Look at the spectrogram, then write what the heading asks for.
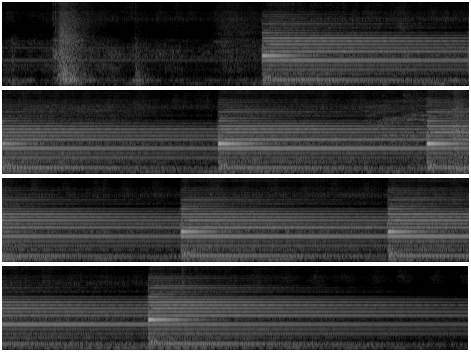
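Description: An auction-haul clock chimes the hour with seven evenly spaced resonant strikes, each ringing and fading into the next, close by with no voices, after a few soft knocks at the start.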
